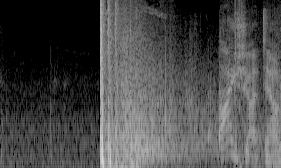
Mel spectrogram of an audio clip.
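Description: A rifle fires a short, loud burst of shots.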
